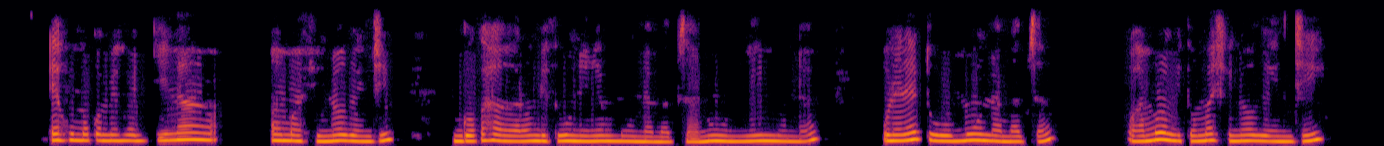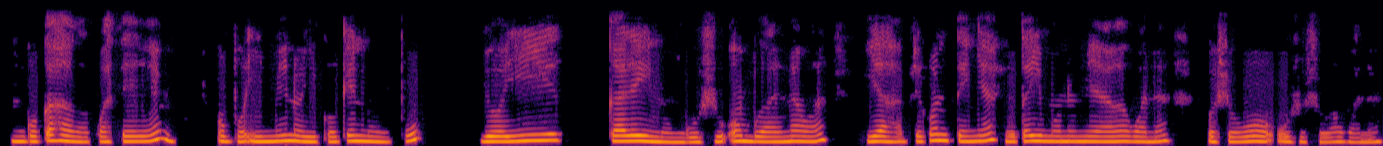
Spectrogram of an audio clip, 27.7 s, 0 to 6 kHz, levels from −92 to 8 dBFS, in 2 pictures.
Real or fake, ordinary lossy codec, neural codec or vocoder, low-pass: real; AAC, 48 kbps; none; 5.4 kHz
